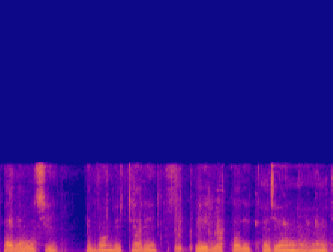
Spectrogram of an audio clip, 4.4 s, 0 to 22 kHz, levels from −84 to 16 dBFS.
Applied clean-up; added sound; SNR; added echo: neural mask model RNNoise.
